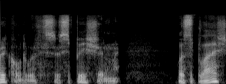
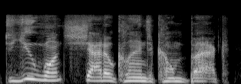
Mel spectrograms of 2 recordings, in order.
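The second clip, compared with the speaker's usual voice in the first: much higher, louder challenging shout; demanding; 6 dB louder than usual. A narrator's reading. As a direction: throw the question at his father. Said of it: "he demanded".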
